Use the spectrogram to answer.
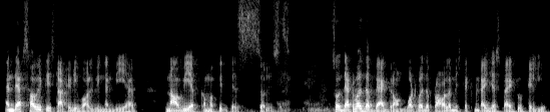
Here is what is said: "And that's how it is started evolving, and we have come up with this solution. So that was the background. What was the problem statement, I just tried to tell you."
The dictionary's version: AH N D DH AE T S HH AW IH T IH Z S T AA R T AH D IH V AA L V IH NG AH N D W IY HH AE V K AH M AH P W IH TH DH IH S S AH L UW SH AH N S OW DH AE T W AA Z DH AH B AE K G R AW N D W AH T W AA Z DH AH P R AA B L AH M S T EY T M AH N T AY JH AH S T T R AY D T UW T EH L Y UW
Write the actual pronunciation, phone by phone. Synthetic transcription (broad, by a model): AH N D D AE T S HH AW IH T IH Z S T AA R T AH D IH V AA L V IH NG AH N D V IY HH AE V K AH M AH P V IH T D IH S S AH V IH S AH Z S OW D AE T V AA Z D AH B AE K G R AW N D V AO T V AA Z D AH P R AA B L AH M S T EY T M AH N T AY JH AH S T T R AY D T UW T EH L Y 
